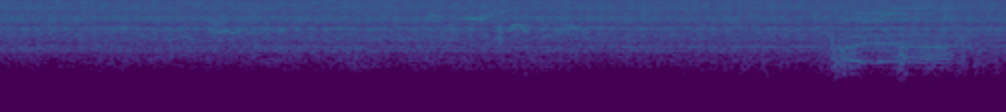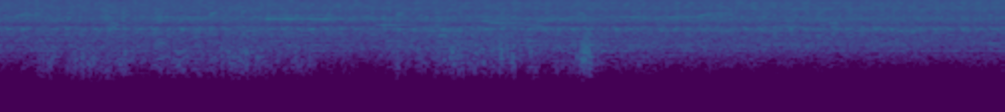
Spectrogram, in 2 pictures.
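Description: Steady faint outdoor background noise, with a muffled, indistinct voice speaking in short bursts from about four to eight seconds in.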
